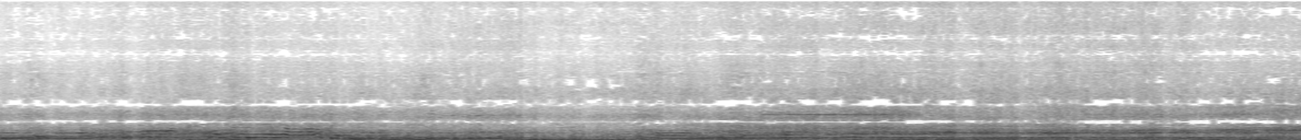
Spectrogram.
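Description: A truck engine rumbles as the truck drives slowly past.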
